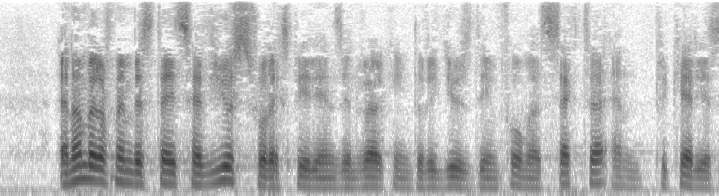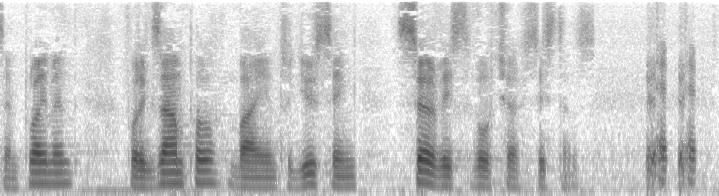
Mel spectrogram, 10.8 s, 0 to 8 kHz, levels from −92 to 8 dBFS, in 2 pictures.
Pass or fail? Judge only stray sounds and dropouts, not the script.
fail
